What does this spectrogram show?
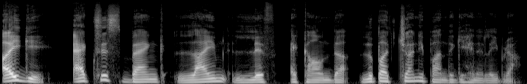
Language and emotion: Manipuri, neutral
